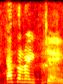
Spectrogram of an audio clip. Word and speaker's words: caserecce: You know, you pronounce it right. Tell me again. Caserecce. No. Yeah. Caserecce, almost. Caserecce.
